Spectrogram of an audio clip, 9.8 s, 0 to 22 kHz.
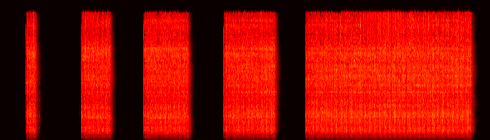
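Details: Einhell GE-CH 1855/1 Li-Solo cordless hedge trimmer, handle back on with the micro switch now held activated after cutting out when lifted vertically: short bursts then a steady three-second even buzz with no cutout; normal running.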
